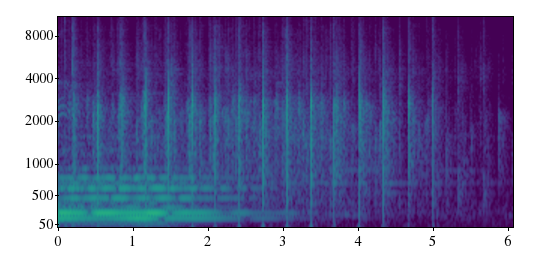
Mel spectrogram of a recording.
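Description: The end of a devotional song: the accompaniment's held final chord dies away about two seconds in, while rhythmic clapping in time, about three claps a second, carries on and fades out.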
